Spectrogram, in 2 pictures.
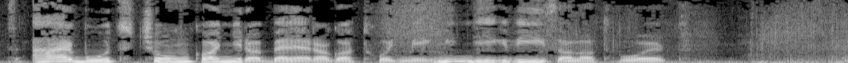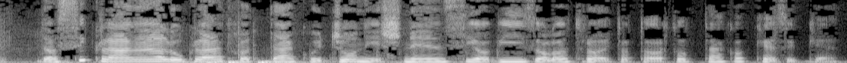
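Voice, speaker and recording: An audiobook narrator reading a children's adventure novel in an even storytelling manner. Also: mid-range voice. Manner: even storytelling, lively in dialogue.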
